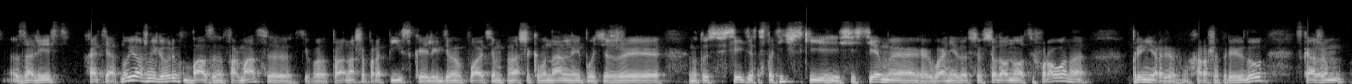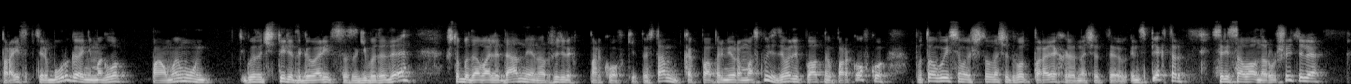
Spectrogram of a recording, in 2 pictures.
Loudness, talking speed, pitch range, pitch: -18 LUFS, 165 wpm, 90-110 Hz, 100 Hz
